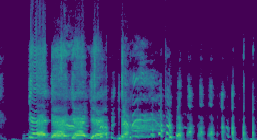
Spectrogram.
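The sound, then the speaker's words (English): A loud, strained voice belts out a melody in a raspy scream-singing style for a few seconds, then breaks into a quick run of rhythmic, laugh-like bursts. “Are you not just supposed to scream sing when you do karaoke?”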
